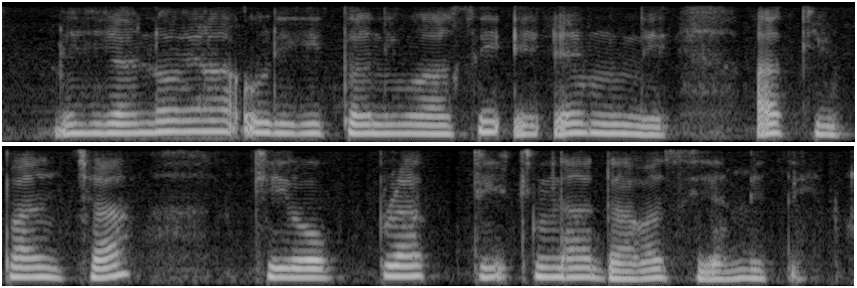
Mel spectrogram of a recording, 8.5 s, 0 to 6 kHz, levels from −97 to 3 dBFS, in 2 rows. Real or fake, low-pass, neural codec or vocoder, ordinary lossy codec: fake; 5.4 kHz; vocoder, 22.05 kHz, 80 mel bands, HiFi-GAN; none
